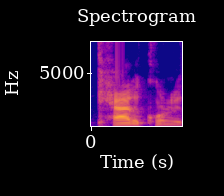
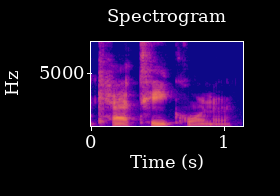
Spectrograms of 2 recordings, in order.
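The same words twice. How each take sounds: First: "cata corner" with a middle uh; cata pronunciation. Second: "catty corner" with a crisp tee in the middle; catty pronunciation. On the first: Podcaster picking own habit, "cata corner" as CAT-uh corner. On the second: Podcaster contrasting the other option, "catty corner" as CAT-TEE corner. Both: Shown as a demonstration. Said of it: "I more say cata corner than catty corner".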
